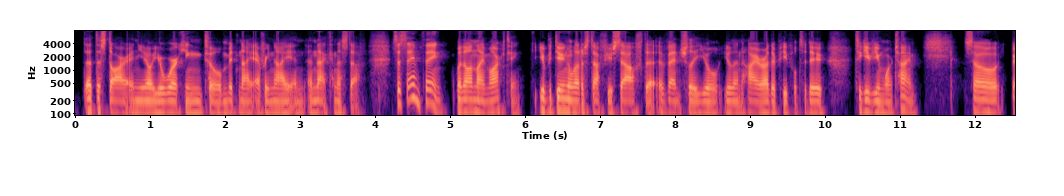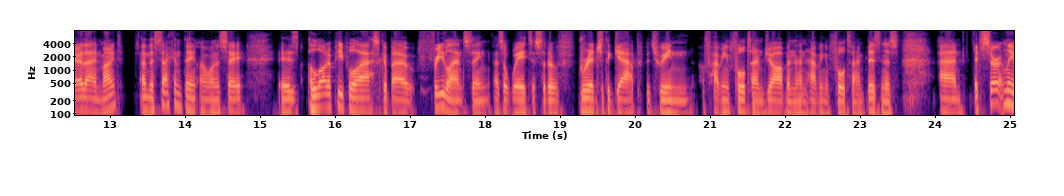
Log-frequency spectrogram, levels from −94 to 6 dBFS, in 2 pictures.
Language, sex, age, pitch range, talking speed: English, male, 20-39, 100-115 Hz, 225 wpm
